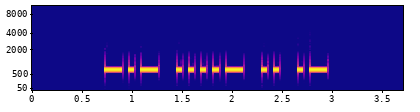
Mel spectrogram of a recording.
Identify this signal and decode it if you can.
Morse code, heard as a keyed tone, about 20 wpm, 700 Hz. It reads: K4IA
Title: Easy Call Signs - 20wpm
